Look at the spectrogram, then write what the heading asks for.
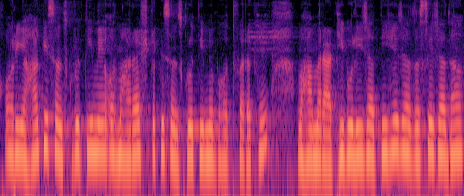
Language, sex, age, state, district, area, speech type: Hindi, female, 45-60, Madhya Pradesh, Betul, urban, spontaneous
